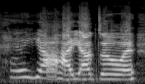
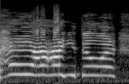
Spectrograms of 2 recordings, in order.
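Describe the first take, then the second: First: Lightly voiced, slightly higher casual hello; a touch of a sly girl saying hi; Brooke's greeting. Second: Much higher, sing-song hello; high girly voice for the other woman; Chanel's greeting. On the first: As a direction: greet them with fake friendliness. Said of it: "Okay, Brooke". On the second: Retold or imitated. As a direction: greet them high and sweet. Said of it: "Okay, Chanel".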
